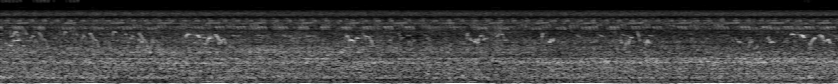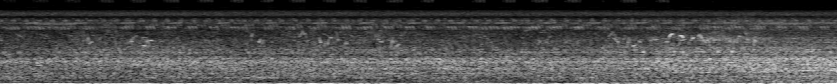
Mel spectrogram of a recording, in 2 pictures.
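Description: A diesel locomotive engine rumbles low and grows louder as it draws closer.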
